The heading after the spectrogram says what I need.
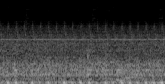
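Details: Honda automatic scooter (Vario 125/150) after idle screw adjustment, about 1,500–1,700 rpm target: small single thumps evenly at steady idle, no misses or surging; normal idle.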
